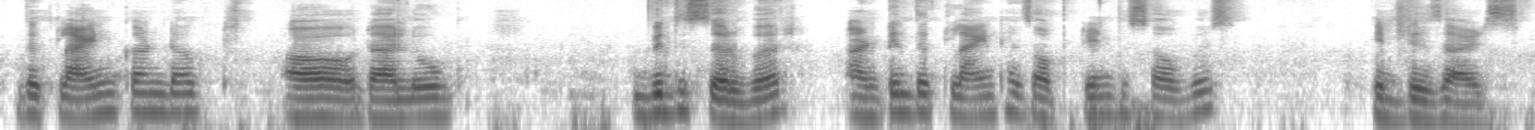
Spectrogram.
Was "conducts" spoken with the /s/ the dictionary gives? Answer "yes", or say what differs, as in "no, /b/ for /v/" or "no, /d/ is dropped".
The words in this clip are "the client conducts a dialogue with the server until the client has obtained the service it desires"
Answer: no, /s/ is dropped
